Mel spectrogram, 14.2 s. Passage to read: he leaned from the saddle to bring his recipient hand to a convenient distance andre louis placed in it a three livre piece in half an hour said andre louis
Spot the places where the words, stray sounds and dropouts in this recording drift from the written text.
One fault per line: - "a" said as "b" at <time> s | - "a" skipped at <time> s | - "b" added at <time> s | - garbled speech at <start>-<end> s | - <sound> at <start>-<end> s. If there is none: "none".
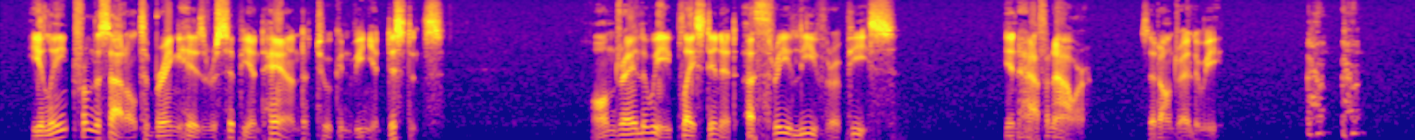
- dropout at 0.7-0.7 s
- cough at 13.1-13.7 s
